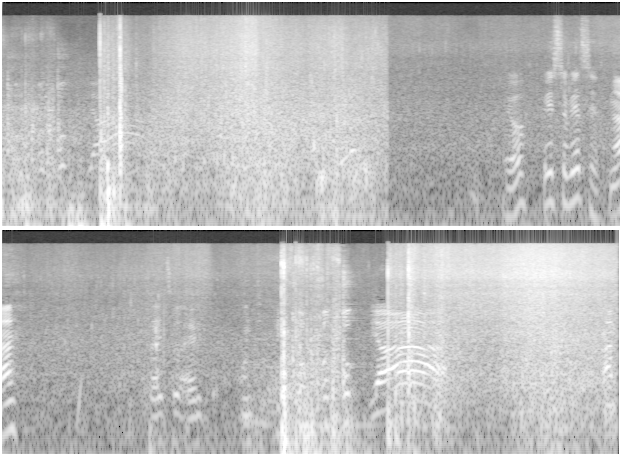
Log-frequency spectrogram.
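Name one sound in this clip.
A kayak plunges into water with a loud splash.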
